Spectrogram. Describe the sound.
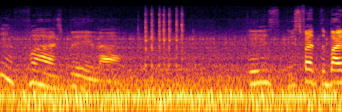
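A jeep engine idles with a steady low rumble throughout in the mining town of Rochia Montana as a small stray dog runs up to it, while a voice talks over it and brief higher sounds break in near the end.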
